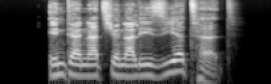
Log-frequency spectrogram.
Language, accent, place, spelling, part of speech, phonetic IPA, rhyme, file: German, Germany, Berlin, internationalisiertet, verb, [ɪntɐnat͡si̯onaliˈziːɐ̯tət], -iːɐ̯tət, De-internationalisiertet.ogg
- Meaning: inflection of internationalisieren: 1. second-person plural preterite 2. second-person plural subjunctive II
